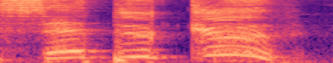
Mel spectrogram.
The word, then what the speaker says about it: seppuku: It's seppuku. That's how you say it.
